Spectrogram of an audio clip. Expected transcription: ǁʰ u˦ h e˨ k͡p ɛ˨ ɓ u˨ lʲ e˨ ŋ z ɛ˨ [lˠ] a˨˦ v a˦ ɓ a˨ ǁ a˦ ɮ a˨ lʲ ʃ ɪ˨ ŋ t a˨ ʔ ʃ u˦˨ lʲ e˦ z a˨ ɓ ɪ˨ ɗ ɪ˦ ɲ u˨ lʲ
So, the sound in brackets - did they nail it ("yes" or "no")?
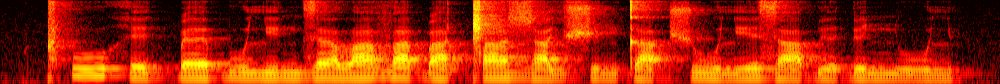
yes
